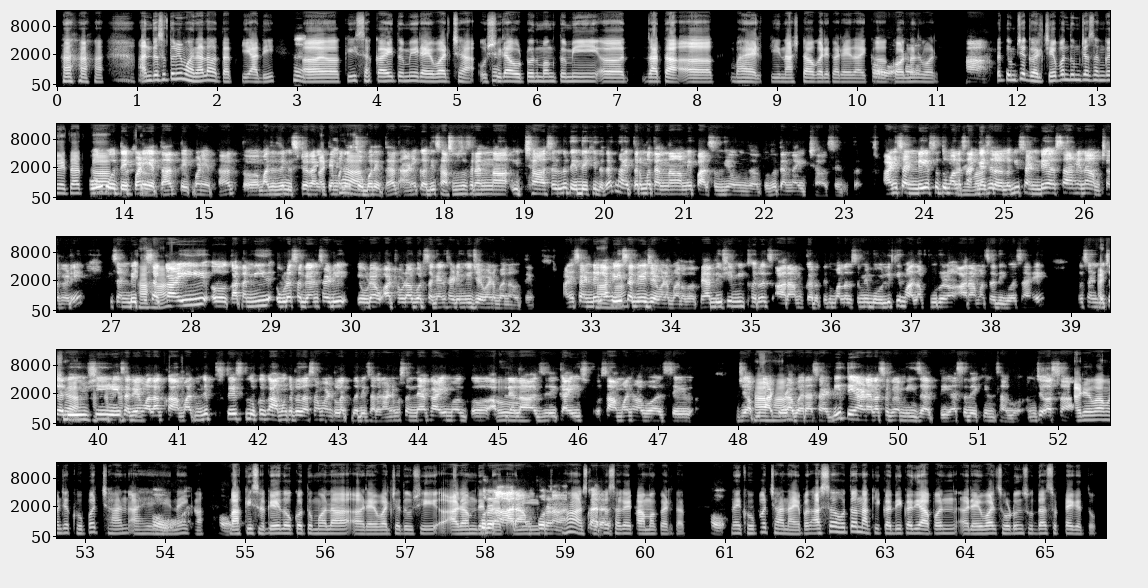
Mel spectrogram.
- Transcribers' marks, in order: chuckle; tapping; other background noise; in English: "कॉर्नरवर"; chuckle
- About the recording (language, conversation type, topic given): Marathi, podcast, तुमच्या घरी सकाळची तयारी कशी चालते, अगं सांगशील का?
